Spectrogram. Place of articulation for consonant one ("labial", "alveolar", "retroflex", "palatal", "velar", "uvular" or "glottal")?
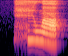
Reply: glottal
